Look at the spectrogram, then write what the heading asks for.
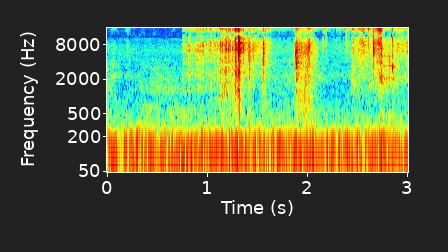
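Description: Scissors cutting paper at a desk while making junk journal ephemera, a few close crisp snips and slicing rasps over a steady low background hum.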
